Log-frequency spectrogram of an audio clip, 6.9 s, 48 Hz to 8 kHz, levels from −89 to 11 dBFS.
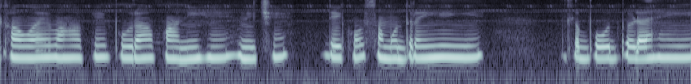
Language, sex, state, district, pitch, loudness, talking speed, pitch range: Hindi, female, Goa, North and South Goa, 240 Hz, -15 LUFS, 120 wpm, 235-250 Hz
